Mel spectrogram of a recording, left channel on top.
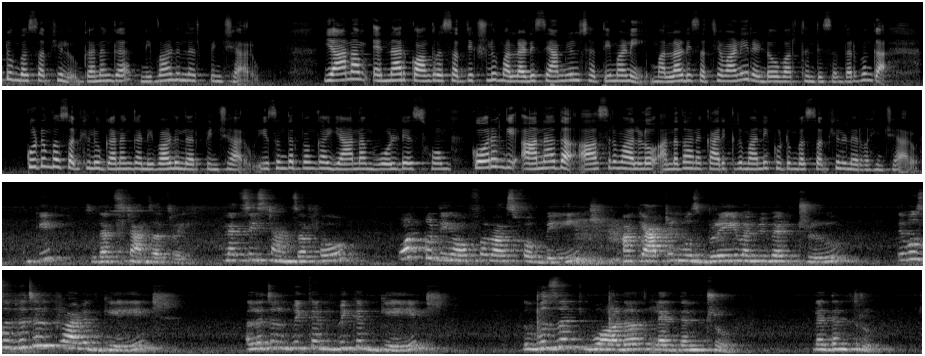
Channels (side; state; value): both; different; correlation -0.01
